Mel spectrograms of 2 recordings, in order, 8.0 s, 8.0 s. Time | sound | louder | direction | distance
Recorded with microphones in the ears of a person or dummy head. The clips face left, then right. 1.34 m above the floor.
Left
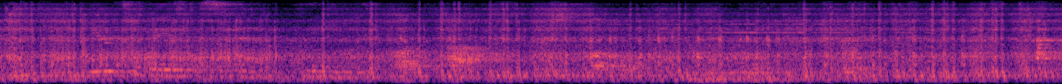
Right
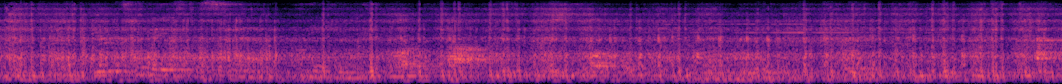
0.7 | a woman speaking | left 1 dB | 75° left (ahead or behind) | 2 m
2.9 | a man speaking | even | 10° right (ahead or behind) | 1.5 m
5.1 | a drawer | even | 10° right (ahead or behind) | 2 m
